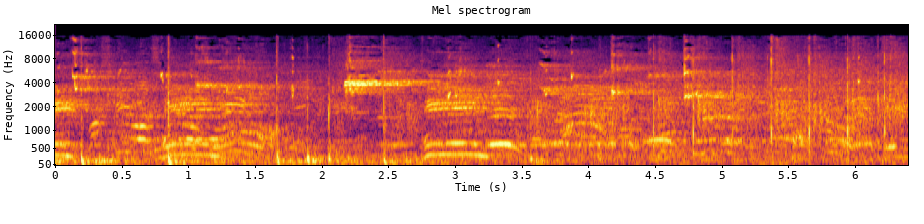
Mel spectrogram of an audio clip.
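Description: Voices calling out in a gym, with a basketball bouncing on the hardwood court and players' footsteps among them.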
